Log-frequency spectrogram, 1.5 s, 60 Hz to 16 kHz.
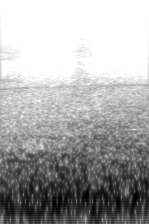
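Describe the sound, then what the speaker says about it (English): A Delta Boeing 767 airliner taking off at JFK, a loud, steady low roar of jet engines close by, with no gaps. "And next takeoff is Delta 767 to Honolulu, Hawaii."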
